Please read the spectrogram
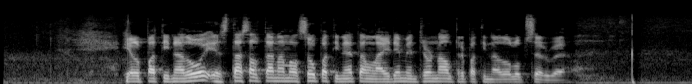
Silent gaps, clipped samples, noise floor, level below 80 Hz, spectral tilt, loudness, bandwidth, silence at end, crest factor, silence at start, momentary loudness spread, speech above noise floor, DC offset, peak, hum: none; under 0.1%; -46 dBFS; -50 dBFS; -4.5 dB/octave; -19 LUFS; 11 kHz; 0.6 s; 18 dB; 0.05 s; 20 LU; 27 dB; under 0.1%; -2 dBFS; none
